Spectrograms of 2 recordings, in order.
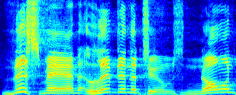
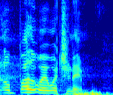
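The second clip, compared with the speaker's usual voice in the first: soft, quick casual afterthought; breezy, quick, much softer question; offhand question; 7 dB quieter, faster than usual. Acted. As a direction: drop to a chatty aside. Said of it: "what an odd thing to say".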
